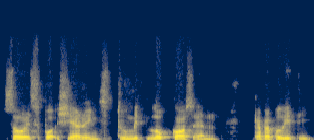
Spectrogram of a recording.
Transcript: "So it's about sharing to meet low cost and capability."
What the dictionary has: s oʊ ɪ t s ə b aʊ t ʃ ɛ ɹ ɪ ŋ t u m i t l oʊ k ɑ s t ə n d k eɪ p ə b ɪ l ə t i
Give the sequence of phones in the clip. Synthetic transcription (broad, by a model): s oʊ ɪ t s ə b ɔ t ʃ ɛ ɹ ɪ ŋ s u m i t l oʊ k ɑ s ə n k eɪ p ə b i l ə t i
